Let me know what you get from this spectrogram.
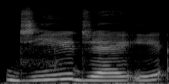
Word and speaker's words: Gjenganger: I think it really is Gjenganger. – Gjenganger. – It is Gjenganger.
